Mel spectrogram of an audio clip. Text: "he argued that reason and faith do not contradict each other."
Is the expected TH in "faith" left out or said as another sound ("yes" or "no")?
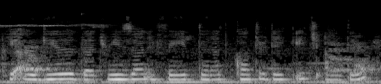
yes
